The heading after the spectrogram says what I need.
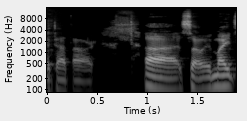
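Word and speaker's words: Tattar: with Kristen Tatar and I'm trying to pronounce it like Terry Miller does I'm doing my best I'm probably still gonna butcher it uh but trying to do my best to uh how Kristen and estonians uh pronounce her last name Tatar Tatar Tatar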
